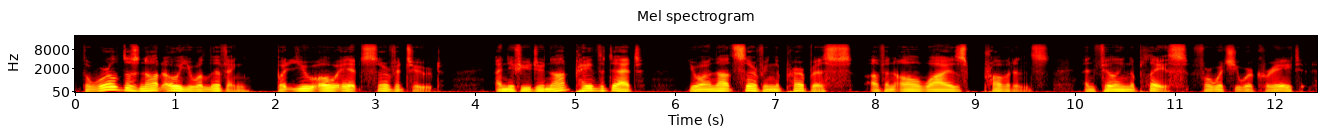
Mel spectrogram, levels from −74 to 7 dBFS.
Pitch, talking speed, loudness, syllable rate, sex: 110 Hz, 200 wpm, -18 LUFS, 5.4 syllables/s, male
